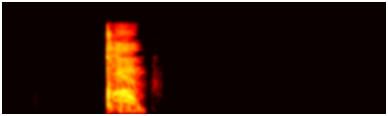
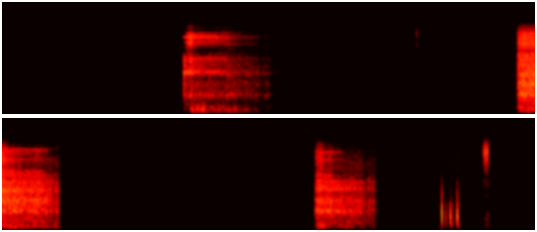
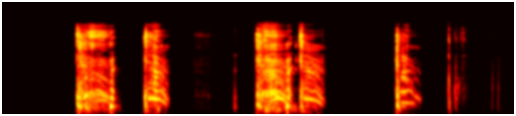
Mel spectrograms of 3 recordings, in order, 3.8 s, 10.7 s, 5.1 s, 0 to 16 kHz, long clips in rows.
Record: {
  "cough_length": "3.8 s",
  "cough_amplitude": 30076,
  "cough_signal_mean_std_ratio": 0.22,
  "exhalation_length": "10.7 s",
  "exhalation_amplitude": 4392,
  "exhalation_signal_mean_std_ratio": 0.27,
  "three_cough_length": "5.1 s",
  "three_cough_amplitude": 31584,
  "three_cough_signal_mean_std_ratio": 0.36,
  "survey_phase": "beta (2021-08-13 to 2022-03-07)",
  "age": "18-44",
  "gender": "Female",
  "wearing_mask": "No",
  "symptom_cough_any": true,
  "symptom_shortness_of_breath": true,
  "smoker_status": "Current smoker (1 to 10 cigarettes per day)",
  "respiratory_condition_asthma": false,
  "respiratory_condition_other": false,
  "recruitment_source": "Test and Trace",
  "submission_delay": "13 days",
  "covid_test_result": "Negative",
  "covid_test_method": "RT-qPCR"
}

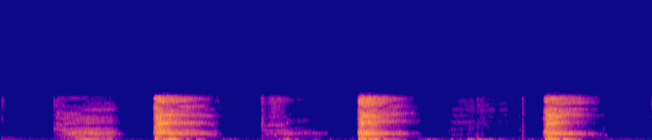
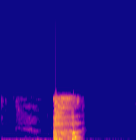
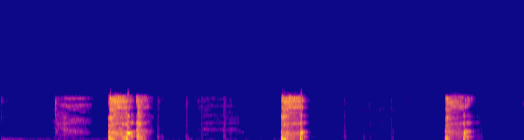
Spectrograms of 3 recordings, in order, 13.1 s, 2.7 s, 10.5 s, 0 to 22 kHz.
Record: {
  "exhalation_length": "13.1 s",
  "exhalation_amplitude": 31962,
  "exhalation_signal_mean_std_ratio": 0.37,
  "cough_length": "2.7 s",
  "cough_amplitude": 32767,
  "cough_signal_mean_std_ratio": 0.33,
  "three_cough_length": "10.5 s",
  "three_cough_amplitude": 32025,
  "three_cough_signal_mean_std_ratio": 0.28,
  "survey_phase": "beta (2021-08-13 to 2022-03-07)",
  "age": "45-64",
  "gender": "Female",
  "wearing_mask": "No",
  "symptom_none": true,
  "smoker_status": "Never smoked",
  "respiratory_condition_asthma": false,
  "respiratory_condition_other": false,
  "recruitment_source": "REACT",
  "submission_delay": "1 day",
  "covid_test_result": "Negative",
  "covid_test_method": "RT-qPCR"
}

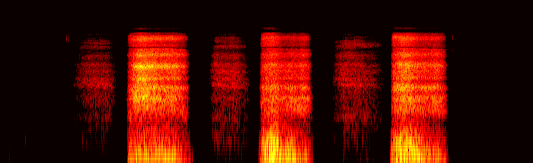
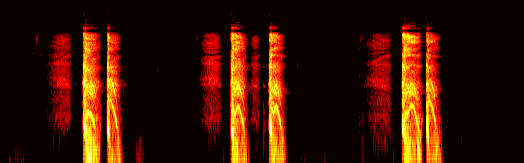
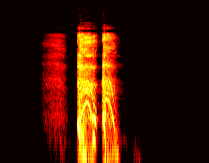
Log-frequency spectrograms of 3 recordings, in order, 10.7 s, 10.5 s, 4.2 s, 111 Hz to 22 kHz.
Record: {
  "exhalation_length": "10.7 s",
  "exhalation_amplitude": 8471,
  "exhalation_signal_mean_std_ratio": 0.45,
  "three_cough_length": "10.5 s",
  "three_cough_amplitude": 32431,
  "three_cough_signal_mean_std_ratio": 0.3,
  "cough_length": "4.2 s",
  "cough_amplitude": 32768,
  "cough_signal_mean_std_ratio": 0.31,
  "survey_phase": "alpha (2021-03-01 to 2021-08-12)",
  "age": "18-44",
  "gender": "Male",
  "wearing_mask": "No",
  "symptom_none": true,
  "symptom_onset": "10 days",
  "smoker_status": "Ex-smoker",
  "respiratory_condition_asthma": false,
  "respiratory_condition_other": false,
  "recruitment_source": "REACT",
  "submission_delay": "1 day",
  "covid_test_result": "Negative",
  "covid_test_method": "RT-qPCR"
}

